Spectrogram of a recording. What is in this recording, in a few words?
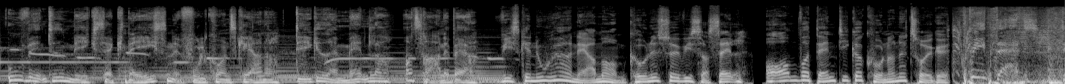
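Danish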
